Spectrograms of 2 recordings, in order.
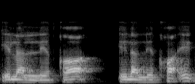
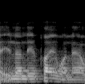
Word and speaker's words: إلى اللقاء: ولكن هناك يعني بعض الأخطاء في النطق، مثلا إلى اللقاء ليس إلى اللقاء ولكن إلى اللقاء إلى اللقاء.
